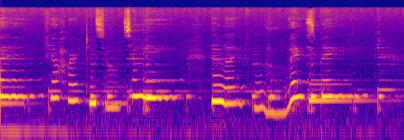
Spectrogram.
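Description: Acoustic music of plucked strings carrying a melody that dips low and slides back up about five seconds in.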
